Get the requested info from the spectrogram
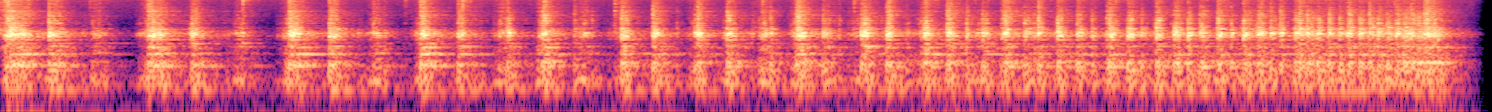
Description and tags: spinning bowl until it stops
inside-sample, spinning-bowl, bowl, spinning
